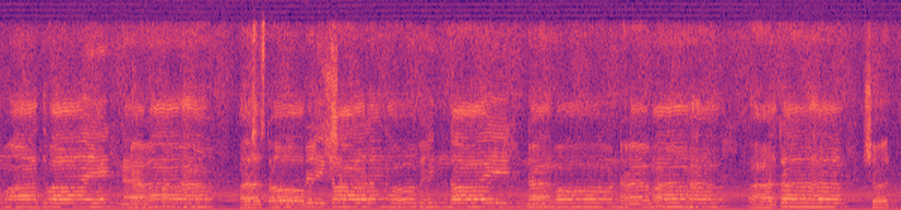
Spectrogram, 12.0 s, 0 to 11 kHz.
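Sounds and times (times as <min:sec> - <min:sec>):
person chanting melodically: 0:00.0 - 0:12.0
steady held drone: 0:00.0 - 0:12.0.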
